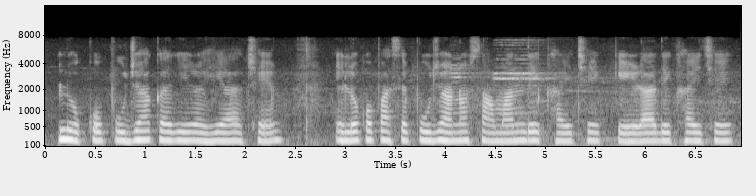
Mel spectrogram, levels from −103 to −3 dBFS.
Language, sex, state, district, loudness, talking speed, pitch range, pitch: Gujarati, female, Gujarat, Valsad, -17 LUFS, 140 wpm, 180-190 Hz, 185 Hz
